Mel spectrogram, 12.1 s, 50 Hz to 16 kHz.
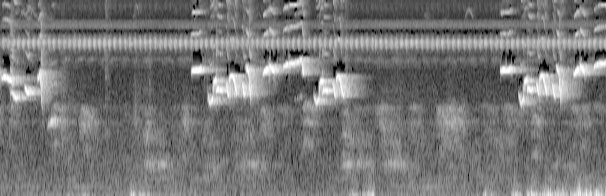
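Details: Oriental magpie-robin singing at 4 am on a tropical island in Sri Lanka: bursts of clear whistled phrases, stepped and sliding, separated by quiet gaps, with a steady high insect whine throughout.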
